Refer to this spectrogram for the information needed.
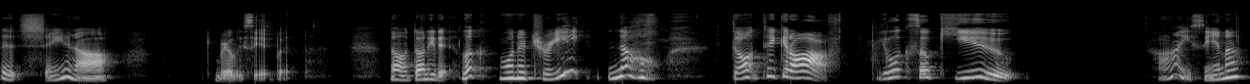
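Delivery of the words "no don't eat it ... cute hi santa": high sing-song pet talk; talking to a dog. Real, not acted. Talking to her dog Lover.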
